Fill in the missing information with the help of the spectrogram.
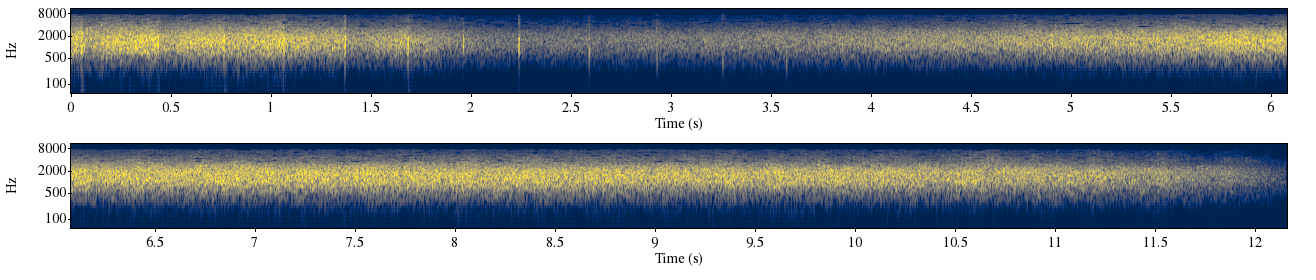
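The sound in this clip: An audience applauds to welcome guests back from Japan, Lebanon and Indonesia. A few scattered claps build into dense, steady clapping that holds for several seconds and then fades at the end.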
